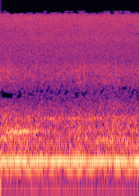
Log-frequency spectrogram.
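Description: A steady low hum with an even background hiss, in a pause between spoken phrases.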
